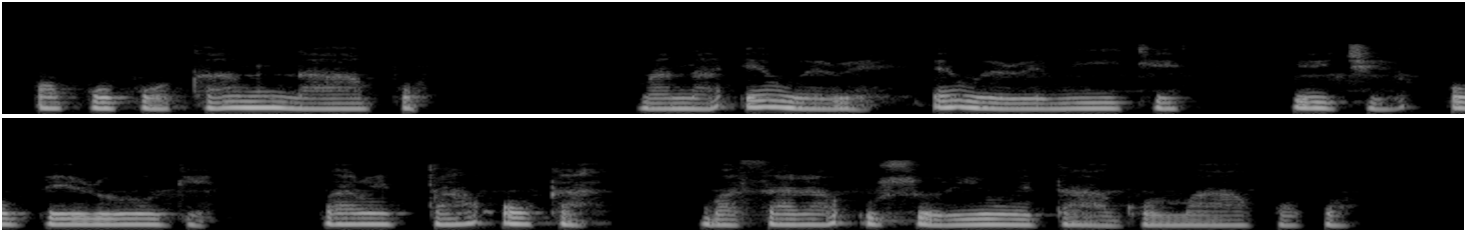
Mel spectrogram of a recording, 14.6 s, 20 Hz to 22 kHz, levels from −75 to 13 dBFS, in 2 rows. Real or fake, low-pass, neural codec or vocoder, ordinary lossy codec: real; 5.4 kHz; none; none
